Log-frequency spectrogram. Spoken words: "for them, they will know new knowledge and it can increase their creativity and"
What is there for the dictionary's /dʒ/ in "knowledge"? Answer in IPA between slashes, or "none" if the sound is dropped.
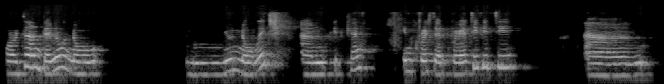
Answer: /tʃ/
